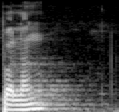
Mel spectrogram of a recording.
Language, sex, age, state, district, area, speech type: Hindi, male, 18-30, Madhya Pradesh, Seoni, urban, read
